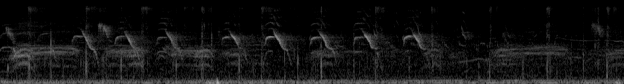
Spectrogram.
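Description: A bird calling: a quick series of about ten short, high notes, each falling in pitch, over the first four seconds, with a single low thump about two seconds in.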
